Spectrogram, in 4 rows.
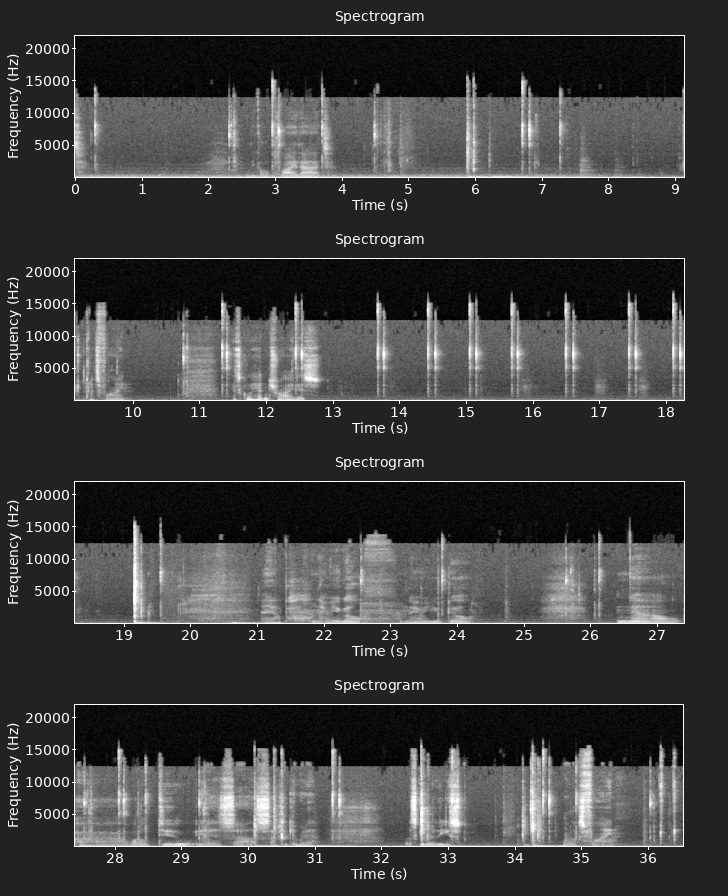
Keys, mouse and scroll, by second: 3.1-4.8 drag, 6.0 z, 11.5-17.6 drag, 17.7-20.1 drag, 19.3 h, 28.2-29.9 drag, 30.5 alt+h, 32.8 x, 34.4 ctrl+s.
